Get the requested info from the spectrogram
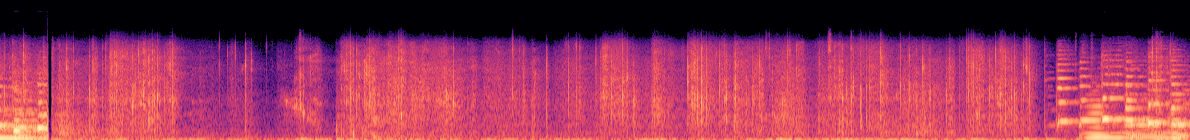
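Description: Crunchy munching of a snack being chewed, with crinkling of a plastic snack bag, a dense irregular crackle lasting about ten seconds. Background music cuts out half a second in and comes back near the end.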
